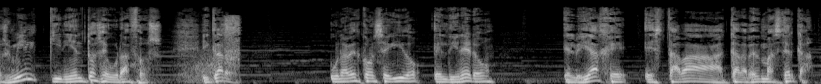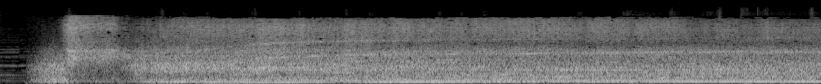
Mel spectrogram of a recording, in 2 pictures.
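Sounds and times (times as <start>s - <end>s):
speech: 0.0s - 2.5s, 3.3s - 5.0s, 5.6s - 9.2s
road noise: 1.7s - 2.5s, 8.4s - 16.4s
bus engine rumbling: 8.6s - 16.4s
air brake hiss: 8.8s - 9.6s.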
